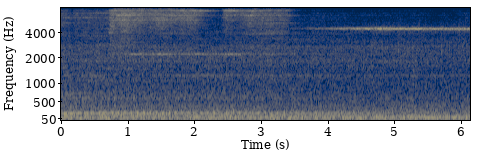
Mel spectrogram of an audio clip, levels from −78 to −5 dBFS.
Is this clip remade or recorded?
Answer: remade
